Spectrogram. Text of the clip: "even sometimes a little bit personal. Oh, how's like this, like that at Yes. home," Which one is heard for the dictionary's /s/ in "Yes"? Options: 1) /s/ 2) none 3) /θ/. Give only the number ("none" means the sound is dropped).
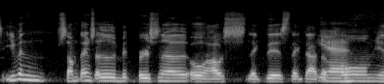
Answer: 2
